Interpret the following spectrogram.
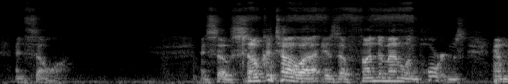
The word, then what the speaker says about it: SohCahToa: And from this is where we get this acrostic, this memory device, which people pronounce SohCahToa. SohCahToa, SohCahToa.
